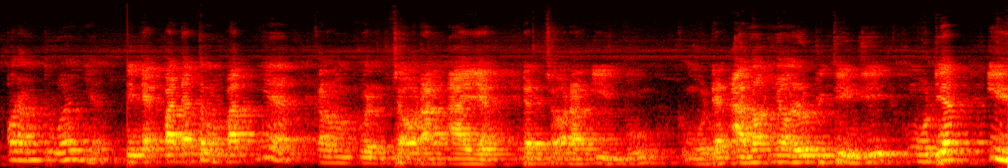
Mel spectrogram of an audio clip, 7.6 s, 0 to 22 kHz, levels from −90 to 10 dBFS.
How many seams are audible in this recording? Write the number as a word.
one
